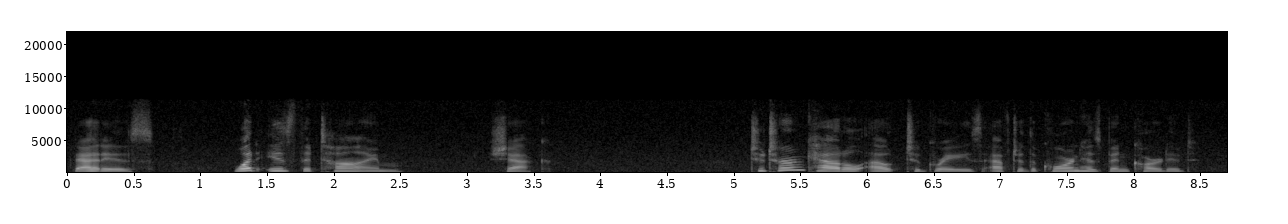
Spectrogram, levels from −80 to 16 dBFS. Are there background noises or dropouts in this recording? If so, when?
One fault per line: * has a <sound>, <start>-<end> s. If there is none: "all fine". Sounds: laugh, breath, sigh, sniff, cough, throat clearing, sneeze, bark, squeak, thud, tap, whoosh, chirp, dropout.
all fine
